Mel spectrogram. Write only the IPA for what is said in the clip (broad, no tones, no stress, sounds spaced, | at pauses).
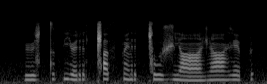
ʉ z t̪ ə p j ʏ r ǁ a θ p ẽ r ǀ u ʒ j ãː ʒ ãː ɣ e p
